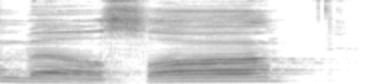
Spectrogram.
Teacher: Kemudian ada huruf ba, termasuk salah satu huruf qalqalah. Ketika sukun maka hendaknya dipantulkan. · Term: qalqalah sughra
